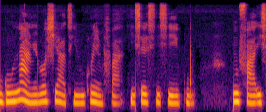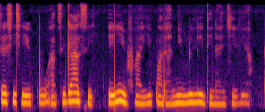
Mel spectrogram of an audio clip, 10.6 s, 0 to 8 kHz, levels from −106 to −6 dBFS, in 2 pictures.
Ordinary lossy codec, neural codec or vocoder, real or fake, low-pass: none; none; real; 7.2 kHz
